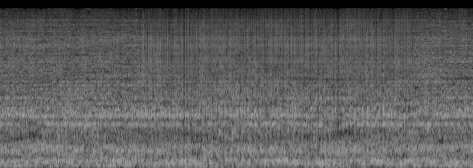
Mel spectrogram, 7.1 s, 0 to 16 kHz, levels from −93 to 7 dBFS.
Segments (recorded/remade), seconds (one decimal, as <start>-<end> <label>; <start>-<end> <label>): 0.0-2.1 recorded; 2.1-6.2 remade; 6.2-7.1 recorded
